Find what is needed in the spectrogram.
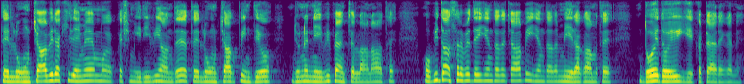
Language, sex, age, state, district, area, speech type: Dogri, male, 45-60, Jammu and Kashmir, Jammu, rural, spontaneous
